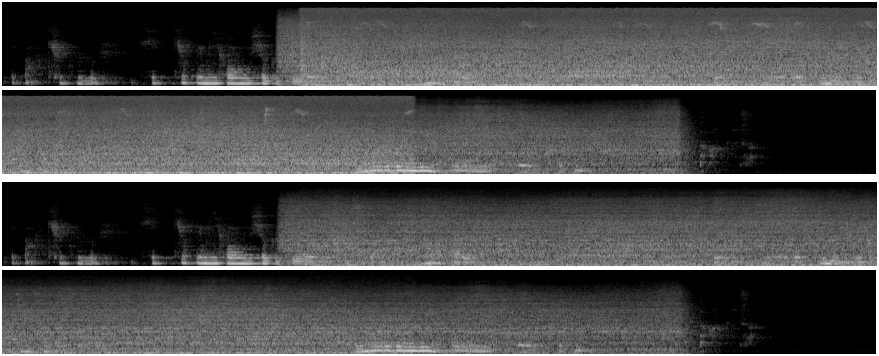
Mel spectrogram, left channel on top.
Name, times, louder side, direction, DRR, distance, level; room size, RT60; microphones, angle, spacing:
voice 1, 0.2-1.1 1.4-4.7 6.5-9.8 12.2-14.7 15.7-16.3, equal, ahead, 2 dB, 0.5 m, -28 dB
sound 1, 2.7-15.5, left 2 dB, 55° left, 1.7 m, -29 dB
sound 2, 3.0-12.9, left 9 dB, 85° left, 0.3 m, -28 dB
voice 2, 4.3-5.4 10.9-11.8, equal, 30° left, -3 dB, 2.9 m, -42 dB
15.0 x 7.7 x 3.8 m, 0.80 s
head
